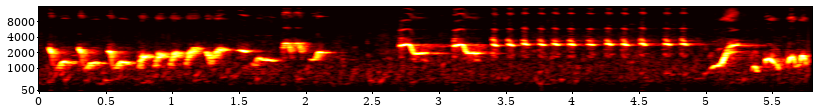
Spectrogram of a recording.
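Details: Master-recording song of a white-rumped shama for tutoring other songbirds, a fast varied stream of slurred whistles, sharp rising notes and long steady high tones, ending in a quick series of clipped repeated chips.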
